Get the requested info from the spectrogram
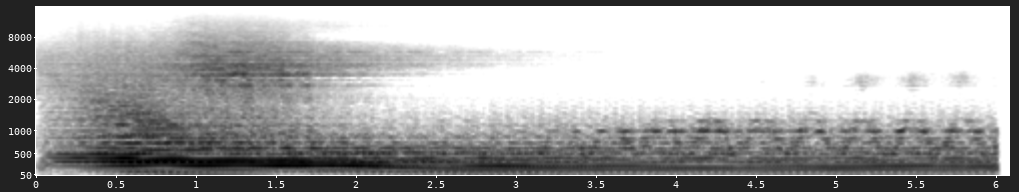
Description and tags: Wobble Slicer E3
Wobble Slicer Pad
